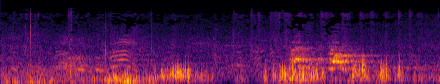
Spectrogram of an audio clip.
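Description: Nearby people talking, with short high-pitched calls about a second in and again near the end.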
